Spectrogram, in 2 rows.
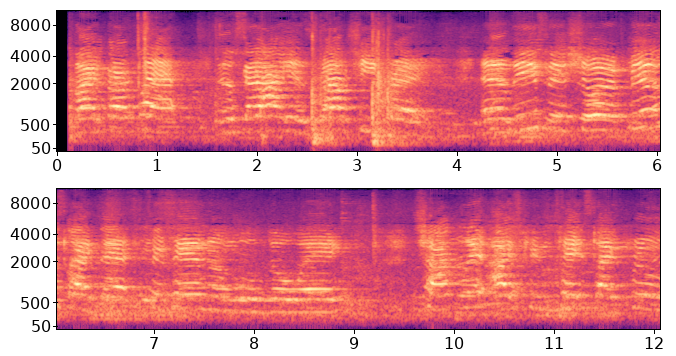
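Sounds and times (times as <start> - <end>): girls singing together: 0.1 - 12.0.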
